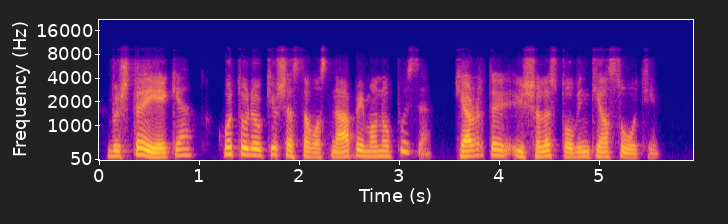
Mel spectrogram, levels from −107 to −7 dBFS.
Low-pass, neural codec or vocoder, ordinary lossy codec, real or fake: 7.2 kHz; codec, 16 kHz, 0.5 kbps, X-Codec, WavLM features, trained on Multilingual LibriSpeech; Opus, 24 kbps; fake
